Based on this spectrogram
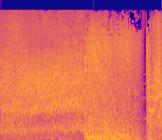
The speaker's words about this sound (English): Shoot Wing Slash.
